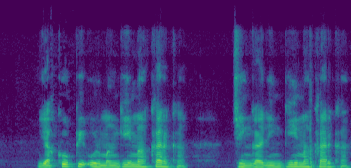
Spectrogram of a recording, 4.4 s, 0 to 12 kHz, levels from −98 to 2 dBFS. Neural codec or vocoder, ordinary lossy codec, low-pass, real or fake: vocoder, 22.05 kHz, 80 mel bands, Vocos; Opus, 32 kbps; 9.9 kHz; fake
